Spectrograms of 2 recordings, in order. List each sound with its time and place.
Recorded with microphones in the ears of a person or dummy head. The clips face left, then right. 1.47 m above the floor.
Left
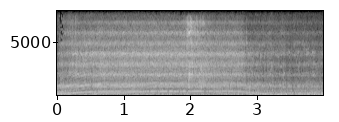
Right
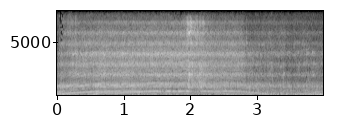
1.9 s a camera shutter: 55° right (ahead or behind), 0.6 m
